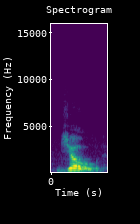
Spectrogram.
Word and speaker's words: Job: before going off to her job which in the Bible is pronounced job so before job is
